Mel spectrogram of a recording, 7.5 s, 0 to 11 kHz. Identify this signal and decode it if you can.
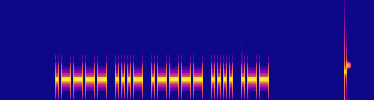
Morse code, heard as a keyed tone, about 20 wpm, 700 Hz. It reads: 1V1HW
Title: Five Challenging Letter-Number Combinations 20wpm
